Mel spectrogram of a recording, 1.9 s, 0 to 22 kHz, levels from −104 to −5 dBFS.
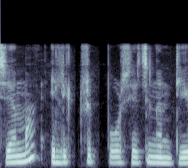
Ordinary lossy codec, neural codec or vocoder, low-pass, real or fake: none; none; 7.2 kHz; real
